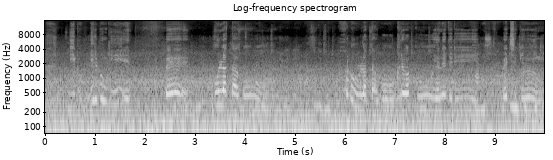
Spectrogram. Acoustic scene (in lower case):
car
